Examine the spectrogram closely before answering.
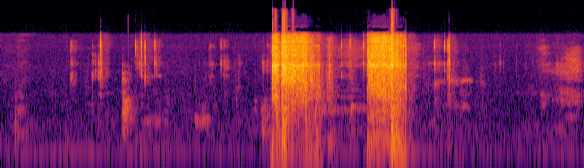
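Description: Handling noise as a floor-standing tower speaker is tilted and turned round by hand: a few light knocks, then two loud scraping rubs about a second apart near the middle, and some small knocks after them.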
